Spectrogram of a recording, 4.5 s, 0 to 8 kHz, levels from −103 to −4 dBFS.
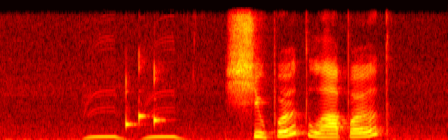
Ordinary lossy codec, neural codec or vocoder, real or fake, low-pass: none; none; real; 7.2 kHz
